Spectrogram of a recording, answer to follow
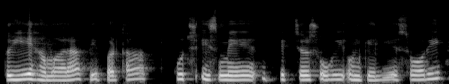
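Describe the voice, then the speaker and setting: A woman tutor works through an exam paper, reading each question out slowly and then explaining it step by step. Her voice is very dark and mellow, and the recording sounds dull and muffled. She keeps asking questions and answering them herself. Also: medium pitch, fairly even intonation, gravelly. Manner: reads English questions slowly, explains in Hindi. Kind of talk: exam paper walkthrough lesson.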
